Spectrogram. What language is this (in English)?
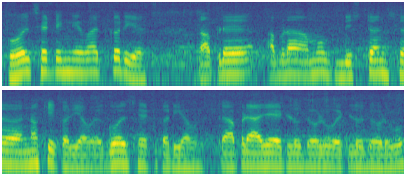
Gujarati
